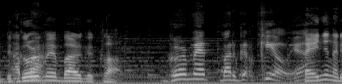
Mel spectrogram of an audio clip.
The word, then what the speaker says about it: Gourmet: Gourmet Burger Kill ya. Kayaknya nggak dibaca. Bacanya apa sih Kang Dika biar kita nggak salah nih? The Gourmet. Gourmet. Oh. T-nya nggak dibaca.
